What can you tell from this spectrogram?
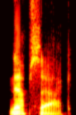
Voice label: "knapsack", American

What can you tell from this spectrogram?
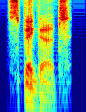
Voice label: "spigot", British

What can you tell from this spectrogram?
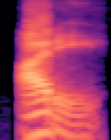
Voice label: "Eyetie", American

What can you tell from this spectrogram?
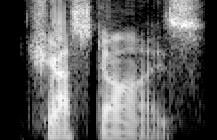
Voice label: "chastise", American

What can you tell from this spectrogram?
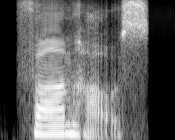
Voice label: "farmhouse", Indian

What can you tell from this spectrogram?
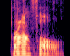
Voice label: "brothel", American

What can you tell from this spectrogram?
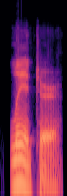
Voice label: "linter", American

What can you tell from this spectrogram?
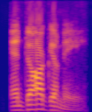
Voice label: "endogamy", American

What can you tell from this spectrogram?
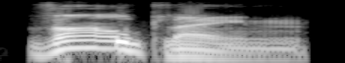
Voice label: "volplane", British

